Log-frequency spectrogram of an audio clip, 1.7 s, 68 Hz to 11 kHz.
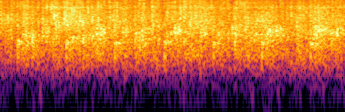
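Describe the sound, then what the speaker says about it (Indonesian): Applause from an audience at the opening ceremony of the Dr. Mochtar Riady Legal Week 2023, a dense, steady wash of clapping hands throughout, loud and close. "Mari kita berikan tepuk tangan yang meriah."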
